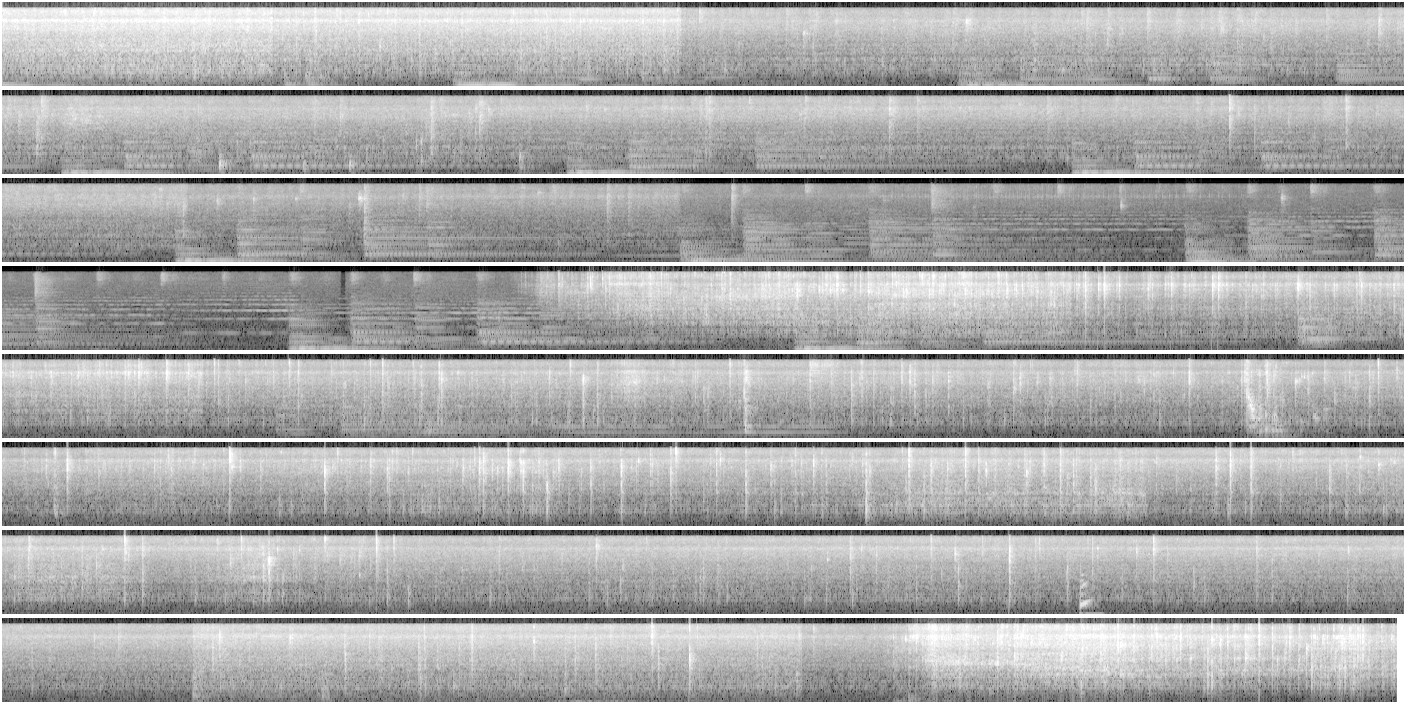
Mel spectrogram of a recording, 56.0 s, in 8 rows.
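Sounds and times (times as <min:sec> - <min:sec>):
batter sizzling in oil: 0:00.0 - 0:20.0, 0:23.6 - 0:56.0
spoon knocking on pan: 0:07.9 - 0:09.8.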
